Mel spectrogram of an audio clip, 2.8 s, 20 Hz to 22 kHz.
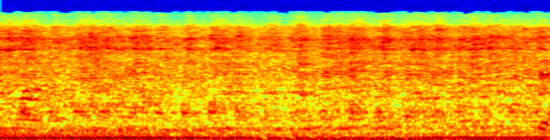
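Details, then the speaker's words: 1986 GMC S15 Sonoma Sierra Classic at a rough low idle during oil-change warm-up: a constant raspy hiss and chuffing as exhaust blows out of multiple places, at the rotted cat and a failed joint. "I can just hear the exhaust blowing out of multiple spots I can just hear the exhaust blowing out of multiple places on that"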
